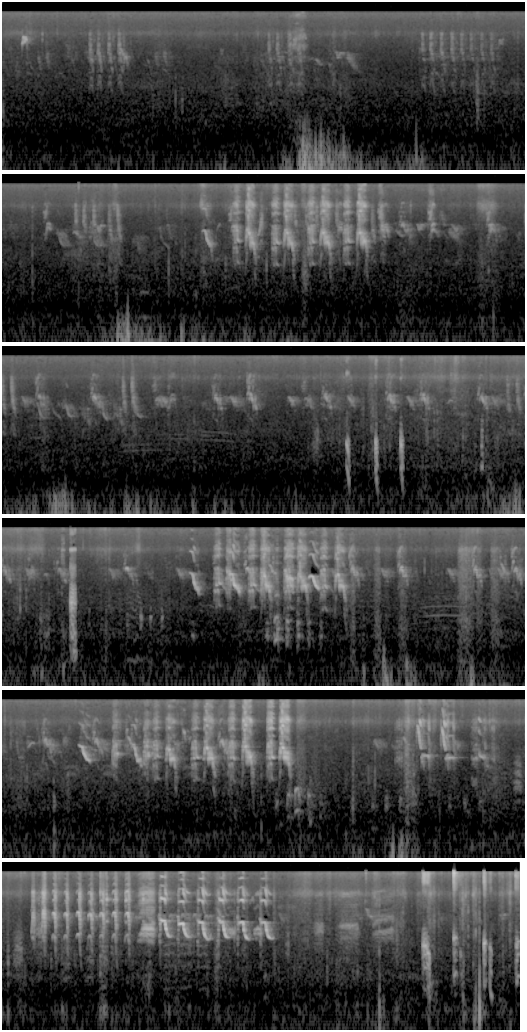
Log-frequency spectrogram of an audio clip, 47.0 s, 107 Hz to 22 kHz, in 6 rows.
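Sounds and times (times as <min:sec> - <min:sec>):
birds chirping: 0:18.7 - 0:28.5, 0:39.7 - 0:46.9.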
